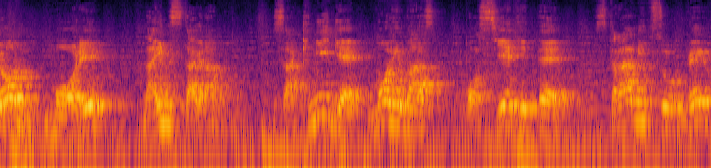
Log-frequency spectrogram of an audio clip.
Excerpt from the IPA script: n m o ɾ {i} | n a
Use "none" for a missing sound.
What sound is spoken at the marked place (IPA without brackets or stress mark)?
i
